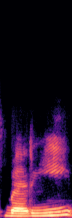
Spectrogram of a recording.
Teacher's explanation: ro kasroh dibaca tarqiq tipis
